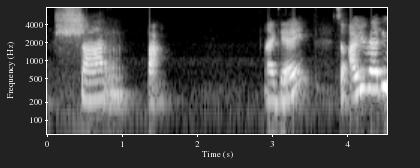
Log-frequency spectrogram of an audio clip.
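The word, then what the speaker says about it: sciarpa: And finally, scarf is sharp. Sharp. Okay, you pronounce all the letters. Sharpa.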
